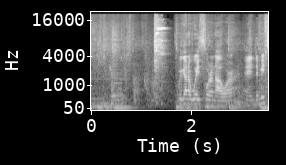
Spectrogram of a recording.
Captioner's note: cover clatters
